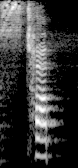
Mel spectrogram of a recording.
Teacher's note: percebe que esse P do stop corta o som mesmo. Você nem precisa do, tá, da percussão.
